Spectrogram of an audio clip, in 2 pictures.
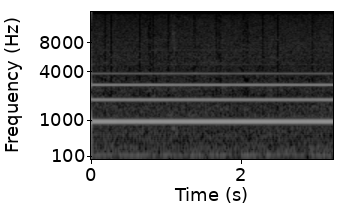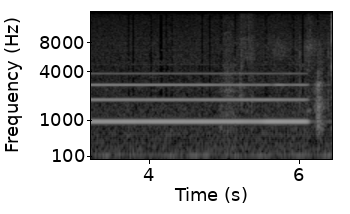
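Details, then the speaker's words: Restored 1938 Healing 448E radio, antenna coil core tuned for maximum, volume up. A clean, steady whistle near 1 kHz swells slightly as tuned. The antenna coil is correctly aligned. "پس آن را روی دو می گذارم و هسته را تنظیم می کنیم و فقط حداکثر را می گیریم و همین اینجاست"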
